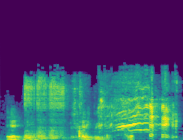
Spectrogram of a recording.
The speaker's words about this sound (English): Wow, that was a tight little short fart.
